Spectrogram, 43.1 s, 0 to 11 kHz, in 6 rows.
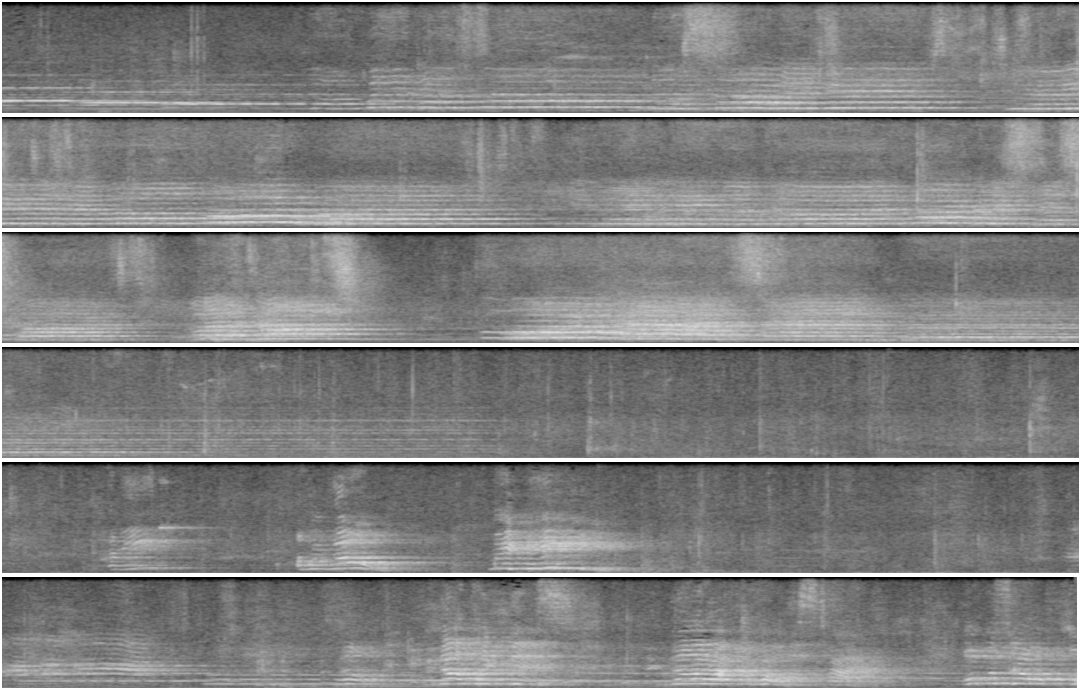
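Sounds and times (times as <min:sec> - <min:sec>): chorus singing in harmony: 0:00.0 - 0:25.1, 0:36.9 - 0:43.0.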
